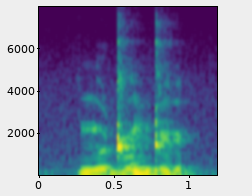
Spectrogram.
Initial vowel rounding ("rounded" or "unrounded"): rounded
